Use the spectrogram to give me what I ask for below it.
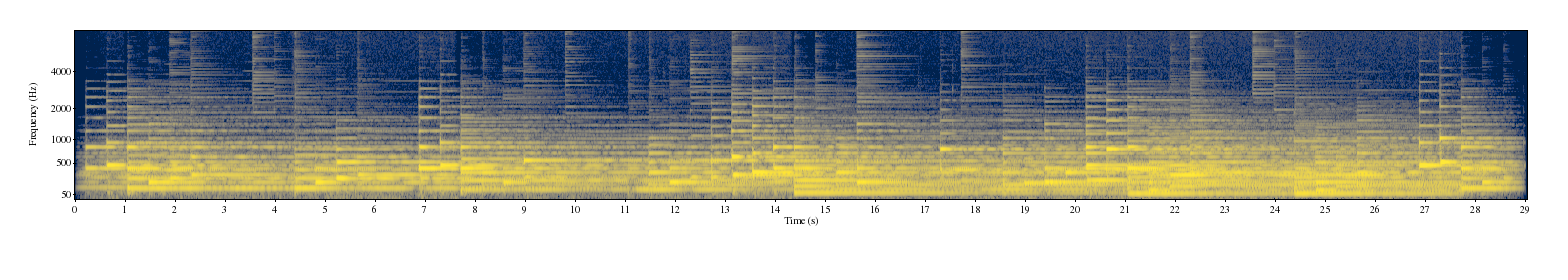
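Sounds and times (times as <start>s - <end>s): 
piano music: 0.0s - 29.0s.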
